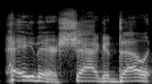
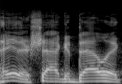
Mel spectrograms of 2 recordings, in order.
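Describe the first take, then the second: First: It is said in an Austin Powers accent. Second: It is said in his own plain voice.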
